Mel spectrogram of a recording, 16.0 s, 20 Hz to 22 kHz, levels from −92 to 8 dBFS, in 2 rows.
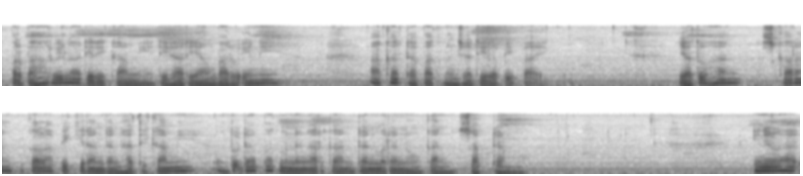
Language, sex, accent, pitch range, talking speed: Indonesian, male, native, 95-115 Hz, 105 wpm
